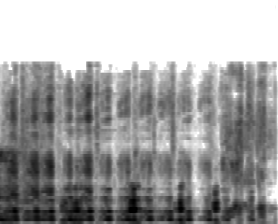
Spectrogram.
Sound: laugh

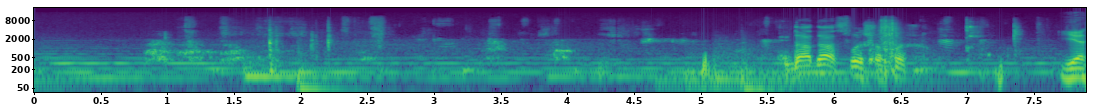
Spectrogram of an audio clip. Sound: sounds of dogs, footsteps, wind, door slams

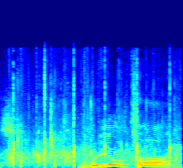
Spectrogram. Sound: audience clapping

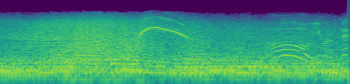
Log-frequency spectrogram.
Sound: aircraft zooms; Lieutenant whistles

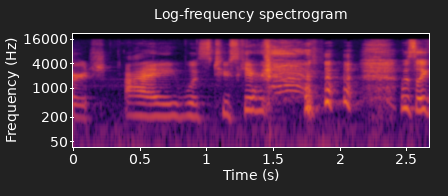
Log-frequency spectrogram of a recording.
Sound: laughs

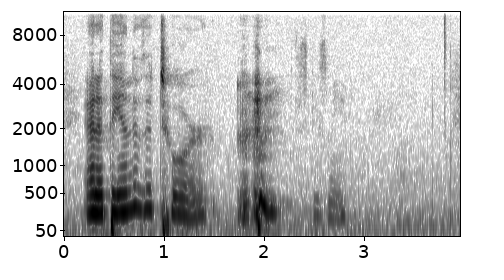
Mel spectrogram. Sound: clears throat

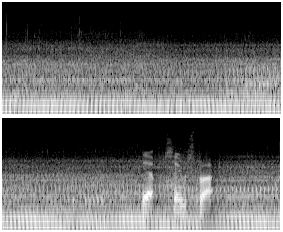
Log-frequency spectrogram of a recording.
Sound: boat engine chugging

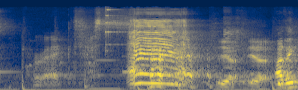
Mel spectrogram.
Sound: squeaks

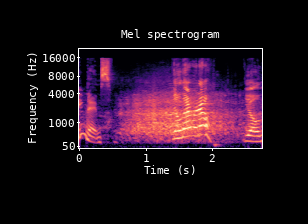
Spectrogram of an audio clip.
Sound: laughter

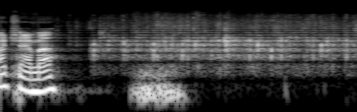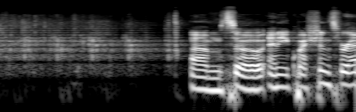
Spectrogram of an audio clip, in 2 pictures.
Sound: applause

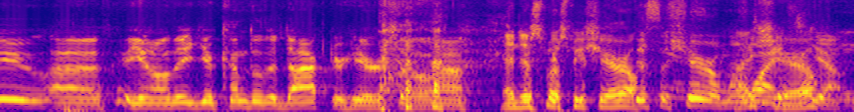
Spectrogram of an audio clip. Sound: laugh

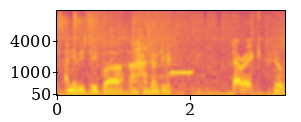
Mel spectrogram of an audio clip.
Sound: beep

